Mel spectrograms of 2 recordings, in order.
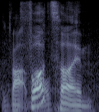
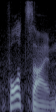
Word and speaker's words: Pforzheim: yeah, so he attended the Swiss National Championships and a regional in, I can't pronounce that. It's just there's so many valves. Pforzheim. Pforzheim. Pforzheim.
